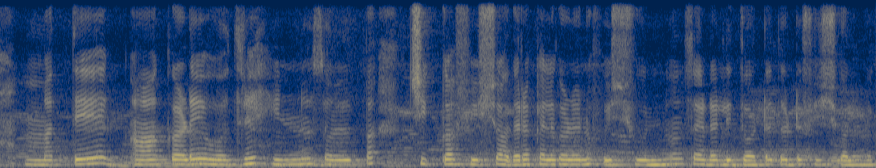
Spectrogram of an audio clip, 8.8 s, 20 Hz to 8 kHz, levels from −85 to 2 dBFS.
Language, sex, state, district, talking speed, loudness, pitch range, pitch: Kannada, female, Karnataka, Mysore, 80 wpm, -25 LUFS, 210-230 Hz, 215 Hz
